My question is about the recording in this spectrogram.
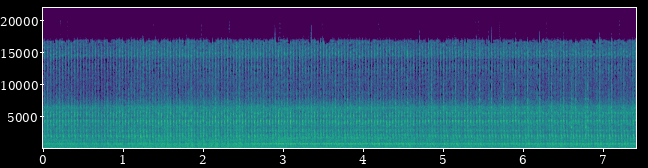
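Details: Renault Scenic 2 engine at idle: even idle with a sharp, regular knock about three times a second riding over it; owner unsure whether it is a leaking injector, source of the knock unknown.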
